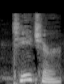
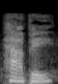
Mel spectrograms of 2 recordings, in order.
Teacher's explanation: two syllable nouns teacher and adjectives happy stress the first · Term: word stress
